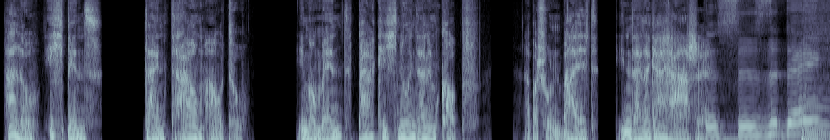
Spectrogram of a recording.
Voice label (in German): Mann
